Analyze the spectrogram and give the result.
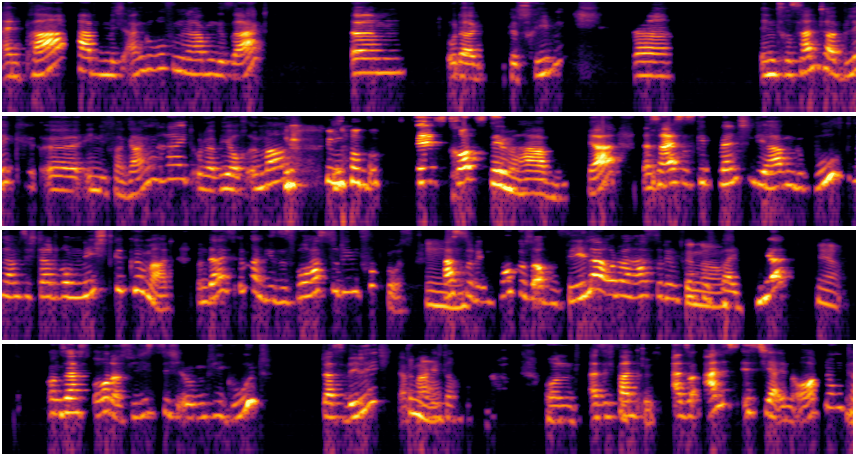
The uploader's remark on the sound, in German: die ich auf live auf Instagram geführt habe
